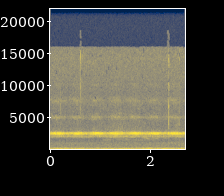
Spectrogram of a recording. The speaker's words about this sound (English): No car ever comes down here. No one comes down here. This is a fucking dead zone. All you can hear are crickets and the leaves just gently rustling.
